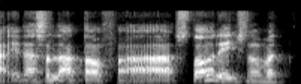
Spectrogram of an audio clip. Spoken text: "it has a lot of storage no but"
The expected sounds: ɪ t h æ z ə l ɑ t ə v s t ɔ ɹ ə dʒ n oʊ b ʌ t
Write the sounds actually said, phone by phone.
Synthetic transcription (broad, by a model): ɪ t h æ s ə l ɑ t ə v s t ɔ ɹ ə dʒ n oʊ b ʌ t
